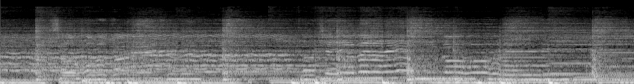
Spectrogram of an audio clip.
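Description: A live band playing with a singer: drums, bass, guitar and a vocal line, recorded from within the audience.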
